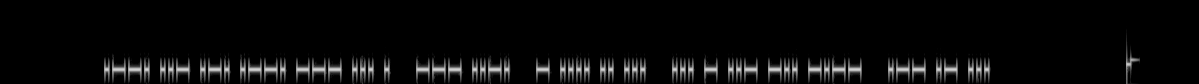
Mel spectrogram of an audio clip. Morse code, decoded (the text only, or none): PURPOSE OF THIS STUDY WAS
